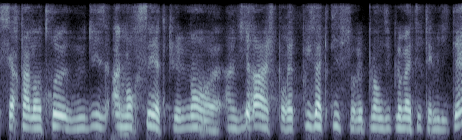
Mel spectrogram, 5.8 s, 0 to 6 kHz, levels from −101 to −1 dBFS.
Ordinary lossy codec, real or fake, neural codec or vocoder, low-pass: none; fake; codec, 44.1 kHz, 2.6 kbps, DAC; 5.4 kHz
